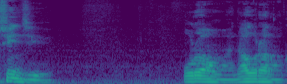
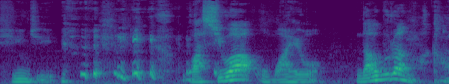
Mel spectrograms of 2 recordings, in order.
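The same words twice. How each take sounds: First: Plain native Kansai reading; real Kansai dialect. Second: Put-on slow, old-style stage Kansai; old comedic Kansai. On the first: Scene: asked how Kansai people really say it, native Kansai. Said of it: "本当の関西弁では…どういうふうに言うんですか". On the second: Scene: demoing the anime's fake old-style Kansai, hammed. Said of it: "藤山寛美系". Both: Shown as a demonstration.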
